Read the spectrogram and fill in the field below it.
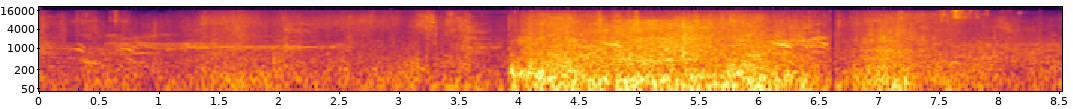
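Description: Magic spells crackle and boom in a game battle.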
